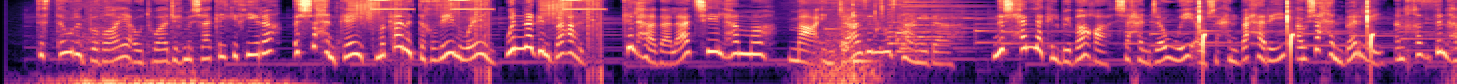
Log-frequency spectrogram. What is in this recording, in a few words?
english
